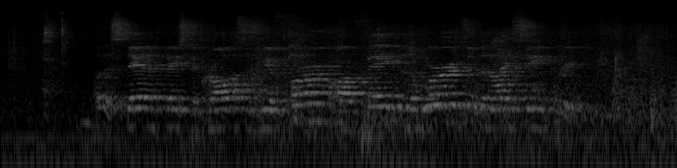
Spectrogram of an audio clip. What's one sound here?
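A congregation sings a hymn in a large echoing hall.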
